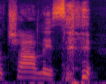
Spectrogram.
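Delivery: ordinary delivery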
